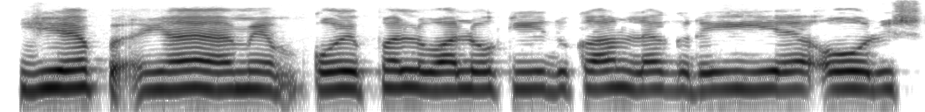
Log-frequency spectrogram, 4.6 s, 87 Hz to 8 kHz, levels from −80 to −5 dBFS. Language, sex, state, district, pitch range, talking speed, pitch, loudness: Rajasthani, male, Rajasthan, Churu, 220-225 Hz, 170 wpm, 220 Hz, -16 LUFS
